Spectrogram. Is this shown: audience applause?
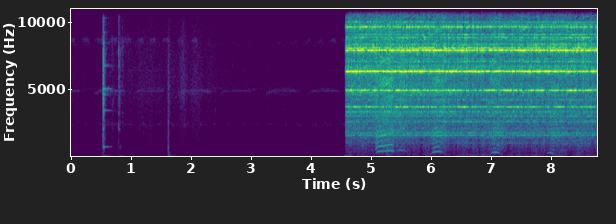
no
